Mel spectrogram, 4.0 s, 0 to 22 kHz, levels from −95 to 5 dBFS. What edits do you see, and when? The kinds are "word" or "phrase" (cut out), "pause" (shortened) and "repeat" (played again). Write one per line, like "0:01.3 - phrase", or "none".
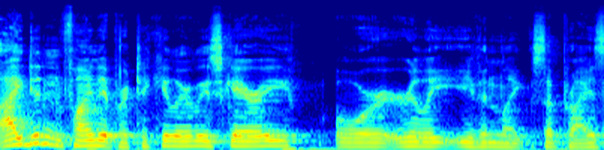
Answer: none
